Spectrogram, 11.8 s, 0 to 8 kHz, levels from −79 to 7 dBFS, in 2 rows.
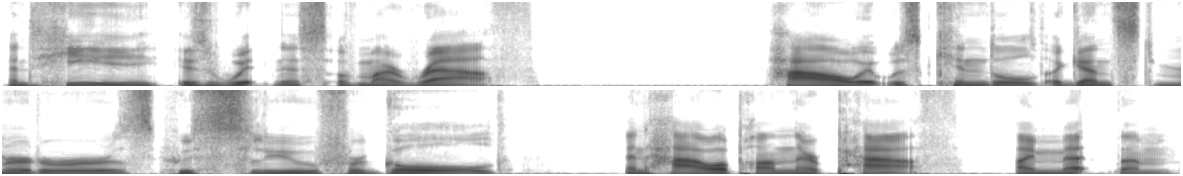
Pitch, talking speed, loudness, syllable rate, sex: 105 Hz, 125 wpm, -22 LUFS, 3.3 syllables/s, male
